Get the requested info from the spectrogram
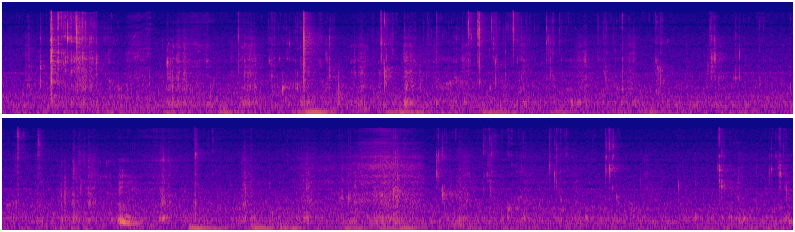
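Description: Close-miked chewing of loaded nachos: tortilla chips crunching between the teeth in irregular bites and crunches. One of the loudest crunches comes about half a second in.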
